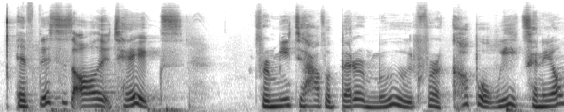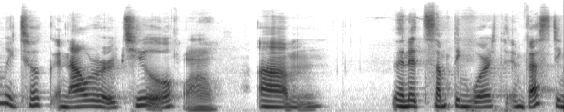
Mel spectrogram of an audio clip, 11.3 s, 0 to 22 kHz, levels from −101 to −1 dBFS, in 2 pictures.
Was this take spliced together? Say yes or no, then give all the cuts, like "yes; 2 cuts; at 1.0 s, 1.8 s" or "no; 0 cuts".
no; 0 cuts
